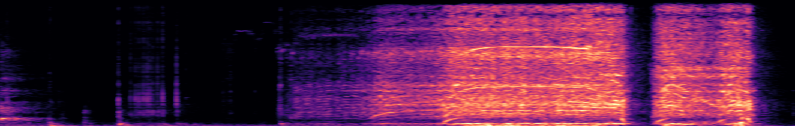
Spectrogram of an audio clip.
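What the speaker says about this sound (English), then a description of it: "Okay, with that lined up, we'll get the drill." A power drill drilling into plastic on a Porsche body panel whirs in bursts, winding up to a loud close whine, briefly stopping, then running again before cutting off.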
